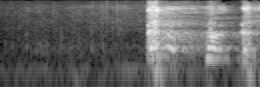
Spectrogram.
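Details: Adult on a sick day: a single harsh cough followed by two short throat-clearing bursts, in a quiet room.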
